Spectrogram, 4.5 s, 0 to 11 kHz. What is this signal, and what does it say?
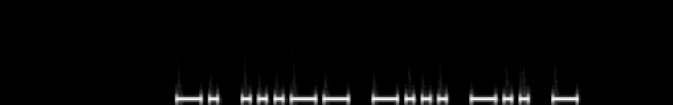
Morse code, heard as a keyed tone, about 21 wpm, 700 Hz. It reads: N3BDT
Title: USA Call Signs - 5 Characters - 2x Character Spacing - 22wpm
